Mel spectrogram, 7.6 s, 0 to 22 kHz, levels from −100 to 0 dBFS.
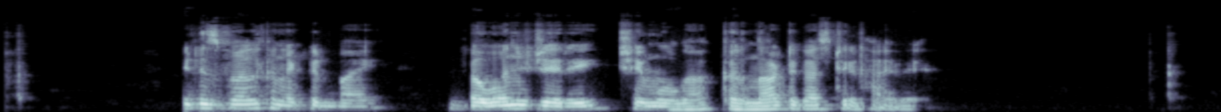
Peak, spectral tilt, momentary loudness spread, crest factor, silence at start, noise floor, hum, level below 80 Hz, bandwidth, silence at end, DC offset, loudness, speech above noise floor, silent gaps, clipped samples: -2 dBFS; -5.5 dB/octave; 12 LU; 18 dB; 0.1 s; under -90 dBFS; none; -64 dBFS; 9.8 kHz; 1.9 s; under 0.1%; -19 LUFS; over 71 dB; none; under 0.1%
